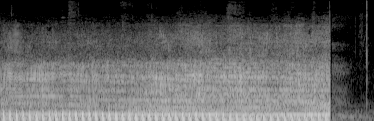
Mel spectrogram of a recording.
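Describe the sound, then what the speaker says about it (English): A big helicopter flies low overhead with a loud, rapid, steady thudding of rotor blades and a heavy engine roar, which cuts off abruptly near the end. "I hear a big old helicopter."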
